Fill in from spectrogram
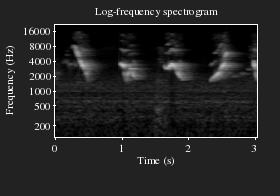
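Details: Red-cowled cardinal song of five bright, descending buzzy notes in about three seconds, evenly spaced and loud against a quiet hum.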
